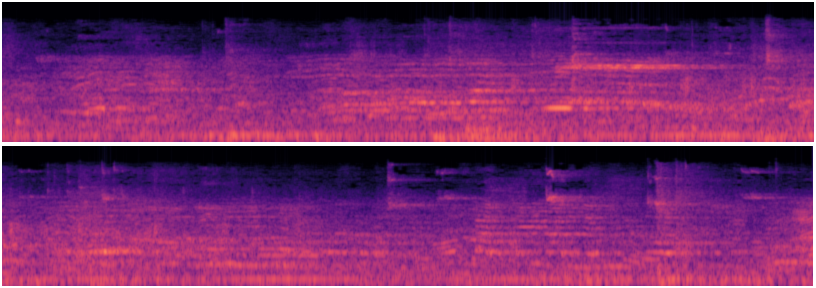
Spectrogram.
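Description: Volleyball rally: the ball struck by players' hands a few times as it is passed, set and hit, with players' voices calling out over it, echoing in a large gym.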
